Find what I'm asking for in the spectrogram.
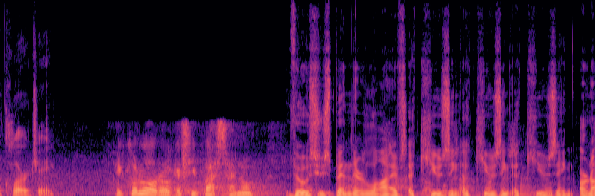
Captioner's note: through translator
